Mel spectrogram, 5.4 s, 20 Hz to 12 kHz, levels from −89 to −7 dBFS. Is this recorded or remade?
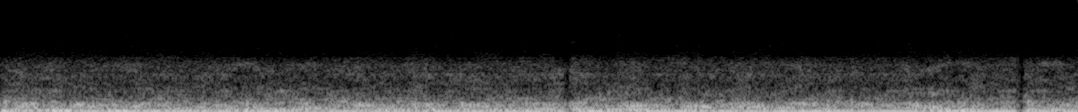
remade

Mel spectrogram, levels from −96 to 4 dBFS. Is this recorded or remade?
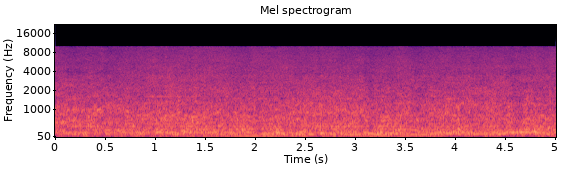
remade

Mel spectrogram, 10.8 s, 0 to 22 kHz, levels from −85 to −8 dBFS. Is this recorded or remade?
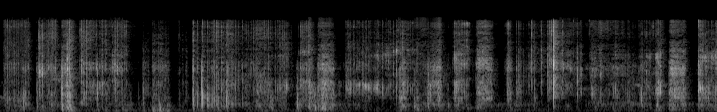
recorded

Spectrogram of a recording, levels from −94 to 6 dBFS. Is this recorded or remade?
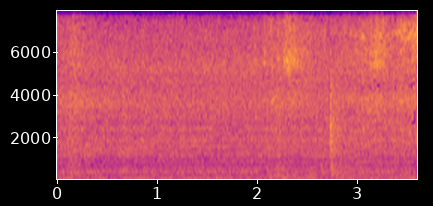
recorded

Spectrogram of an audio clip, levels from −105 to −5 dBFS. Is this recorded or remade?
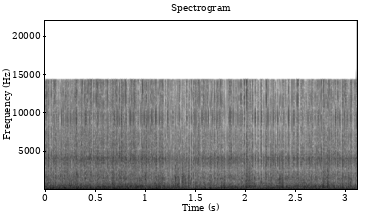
recorded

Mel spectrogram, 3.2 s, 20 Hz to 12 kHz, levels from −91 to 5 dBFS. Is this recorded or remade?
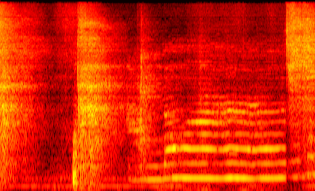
remade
